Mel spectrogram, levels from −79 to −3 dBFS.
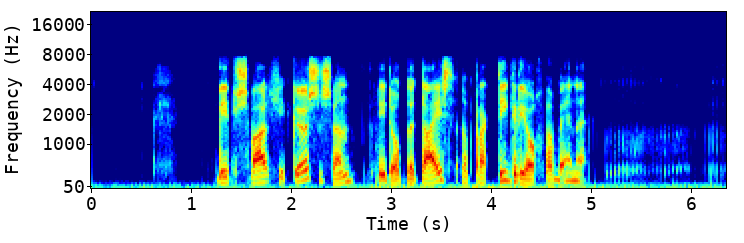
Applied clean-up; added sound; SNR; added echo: neural diffusion model UNIVERSE++.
